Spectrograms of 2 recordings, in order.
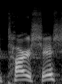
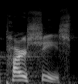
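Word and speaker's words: Tarshish: Lord and headed for tares or tarish I'm going to call it tarish there's different pronunciations um the one that I think is correct is tari so he went down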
